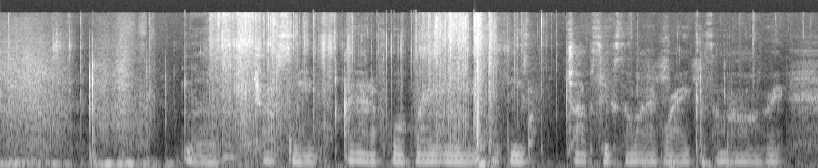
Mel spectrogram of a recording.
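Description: Plastic crinkles close to a microphone.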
